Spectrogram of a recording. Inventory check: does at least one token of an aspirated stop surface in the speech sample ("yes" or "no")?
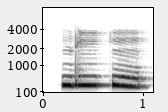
no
